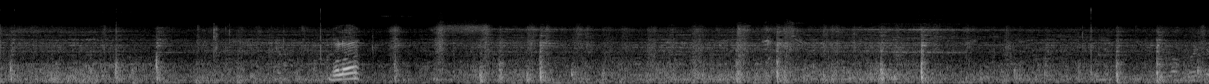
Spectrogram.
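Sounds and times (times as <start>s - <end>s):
train wheels clattering over rails: 0.0s - 12.0s
high squeal of wheel on rail: 3.8s - 5.9s, 7.6s - 10.6s.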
